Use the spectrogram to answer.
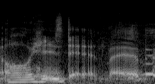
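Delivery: low, soft aside to oneself; hushed dread. Retold or imitated. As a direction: drop to a quiet mock-horrified murmur. Same dreading thought, repeated.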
